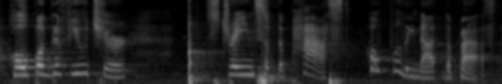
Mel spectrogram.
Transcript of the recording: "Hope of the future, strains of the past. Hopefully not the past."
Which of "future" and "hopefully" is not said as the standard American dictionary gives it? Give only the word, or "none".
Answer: none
